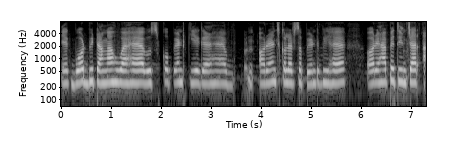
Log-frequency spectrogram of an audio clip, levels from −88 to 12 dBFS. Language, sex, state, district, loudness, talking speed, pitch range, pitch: Hindi, female, Jharkhand, Palamu, -16 LUFS, 190 wpm, 250-265 Hz, 255 Hz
